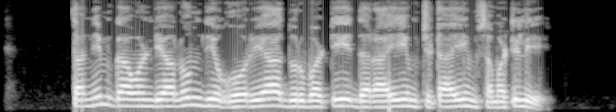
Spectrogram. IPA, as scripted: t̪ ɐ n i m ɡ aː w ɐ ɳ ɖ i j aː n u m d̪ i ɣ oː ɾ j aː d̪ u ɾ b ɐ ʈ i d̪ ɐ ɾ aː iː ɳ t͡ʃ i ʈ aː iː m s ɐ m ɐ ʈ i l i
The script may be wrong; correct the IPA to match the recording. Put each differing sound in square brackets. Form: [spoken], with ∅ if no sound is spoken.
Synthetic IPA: t̪ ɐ n i m ɡ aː w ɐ ɳ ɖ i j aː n u m d̪ i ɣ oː ɾ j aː d̪ u ɾ b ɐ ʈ i d̪ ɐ ɾ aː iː [m] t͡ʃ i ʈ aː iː m s ɐ m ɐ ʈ i l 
